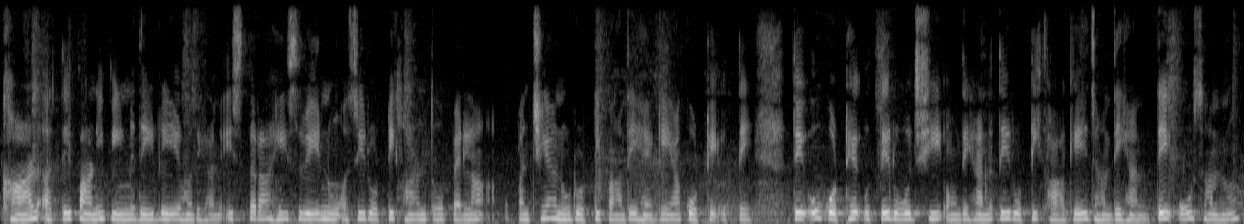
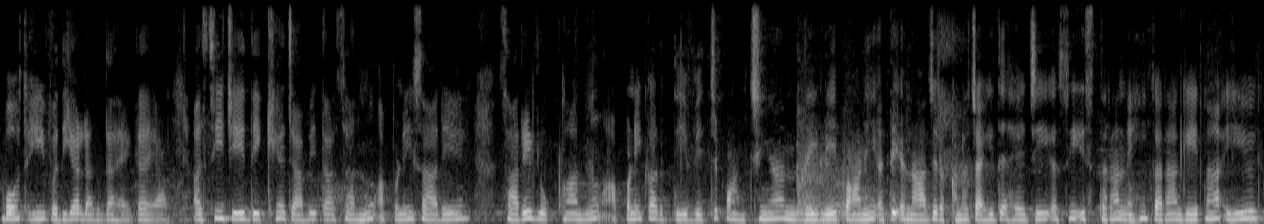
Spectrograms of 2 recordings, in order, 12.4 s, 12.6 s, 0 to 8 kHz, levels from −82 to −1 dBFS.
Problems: continuous background conversations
